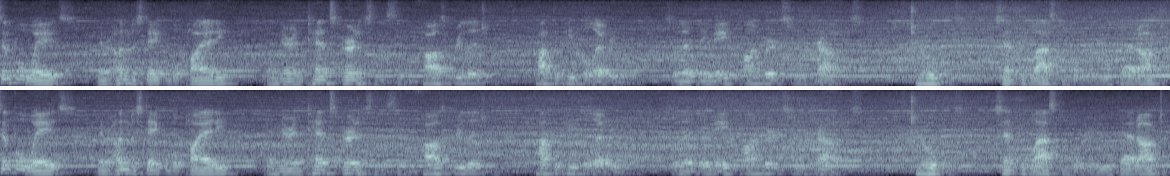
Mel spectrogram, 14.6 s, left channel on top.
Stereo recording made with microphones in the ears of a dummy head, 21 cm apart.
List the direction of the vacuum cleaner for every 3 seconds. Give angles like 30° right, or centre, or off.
60° right, 60° right, 40° right, 10° right, 30° left.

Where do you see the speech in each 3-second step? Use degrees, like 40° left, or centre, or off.
20° right, centre, 10° left, centre, 20° right.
